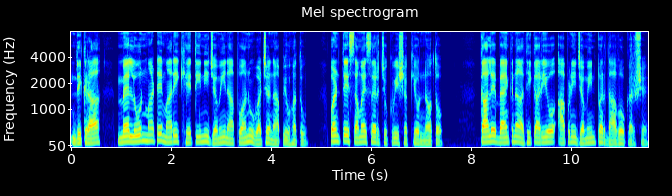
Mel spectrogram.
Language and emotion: Gujarati, sad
